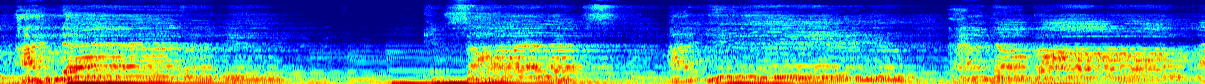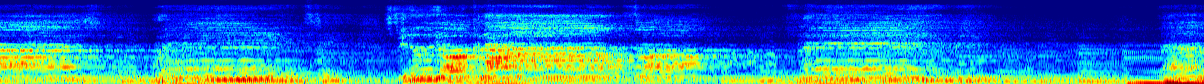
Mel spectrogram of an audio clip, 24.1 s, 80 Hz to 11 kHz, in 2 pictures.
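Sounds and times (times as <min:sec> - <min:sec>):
deep bass line: 0:00.0 - 0:05.2
wordless vocal harmonies: 0:00.0 - 0:24.0.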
